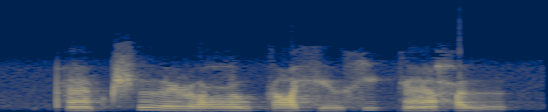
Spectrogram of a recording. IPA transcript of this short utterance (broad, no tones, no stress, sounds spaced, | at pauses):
pʰ æ̃ p t͡ʃʰ ɯː ɭ o ʕ u k ɑ xʲ ɯ x i k æ̃ ħ ɯː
